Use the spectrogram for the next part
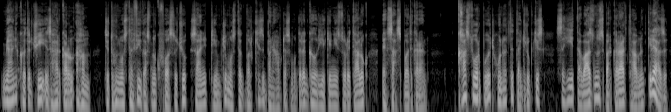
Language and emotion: Kashmiri, fearful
